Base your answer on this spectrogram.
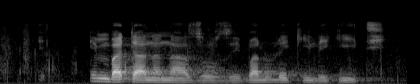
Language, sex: South Ndebele, male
